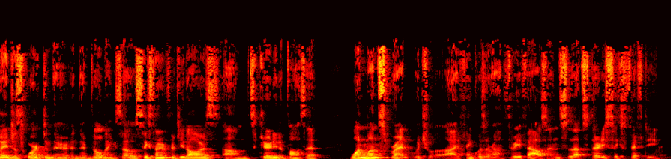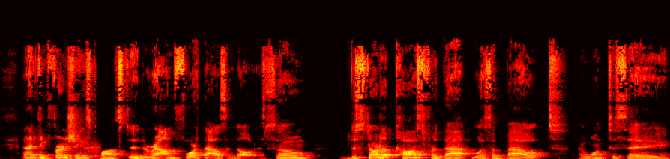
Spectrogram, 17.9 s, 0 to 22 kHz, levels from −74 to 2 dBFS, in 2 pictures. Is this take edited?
yes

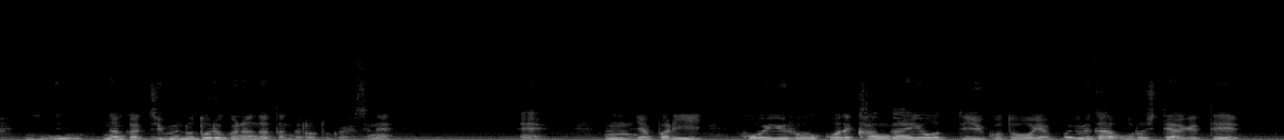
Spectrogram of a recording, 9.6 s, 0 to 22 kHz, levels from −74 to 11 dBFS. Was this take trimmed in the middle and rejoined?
yes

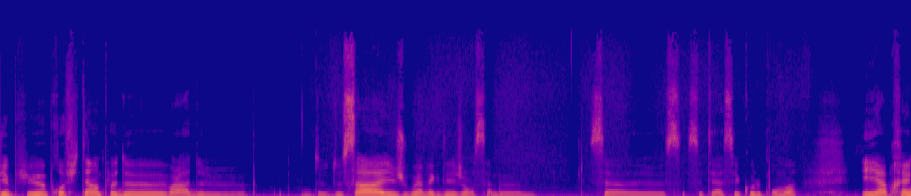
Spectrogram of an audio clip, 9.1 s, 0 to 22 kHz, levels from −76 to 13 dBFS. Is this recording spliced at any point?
yes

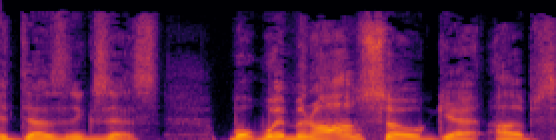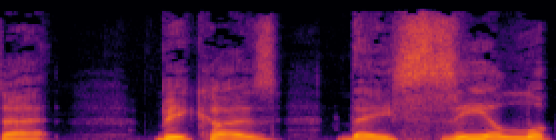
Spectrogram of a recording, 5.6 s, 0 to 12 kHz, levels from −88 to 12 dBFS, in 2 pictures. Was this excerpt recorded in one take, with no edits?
yes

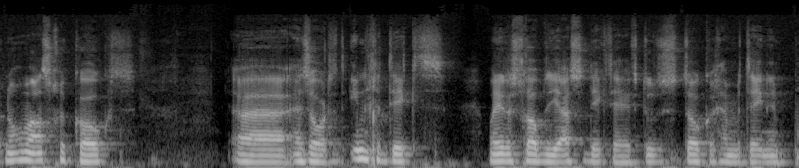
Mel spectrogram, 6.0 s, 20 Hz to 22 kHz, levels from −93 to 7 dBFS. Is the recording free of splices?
yes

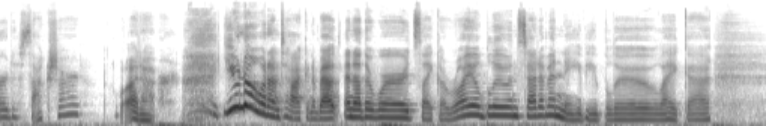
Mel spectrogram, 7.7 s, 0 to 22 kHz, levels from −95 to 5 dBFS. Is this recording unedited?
no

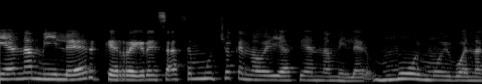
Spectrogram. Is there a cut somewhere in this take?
no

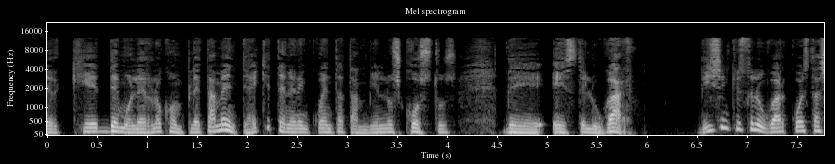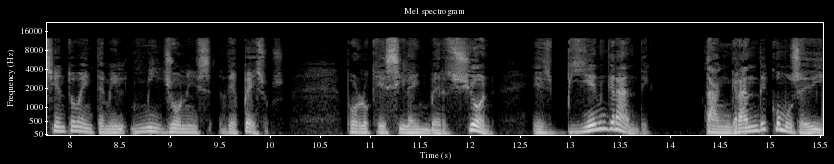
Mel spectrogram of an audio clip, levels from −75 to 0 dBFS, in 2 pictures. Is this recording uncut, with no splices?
yes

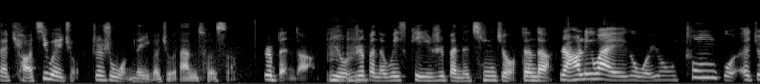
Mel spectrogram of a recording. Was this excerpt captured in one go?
no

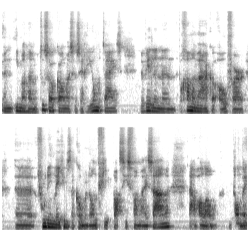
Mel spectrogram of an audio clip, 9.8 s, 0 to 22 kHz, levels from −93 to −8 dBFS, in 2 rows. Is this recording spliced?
yes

